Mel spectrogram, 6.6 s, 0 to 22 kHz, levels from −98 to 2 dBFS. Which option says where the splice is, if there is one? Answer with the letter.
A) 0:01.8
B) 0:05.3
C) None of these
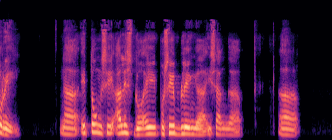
C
